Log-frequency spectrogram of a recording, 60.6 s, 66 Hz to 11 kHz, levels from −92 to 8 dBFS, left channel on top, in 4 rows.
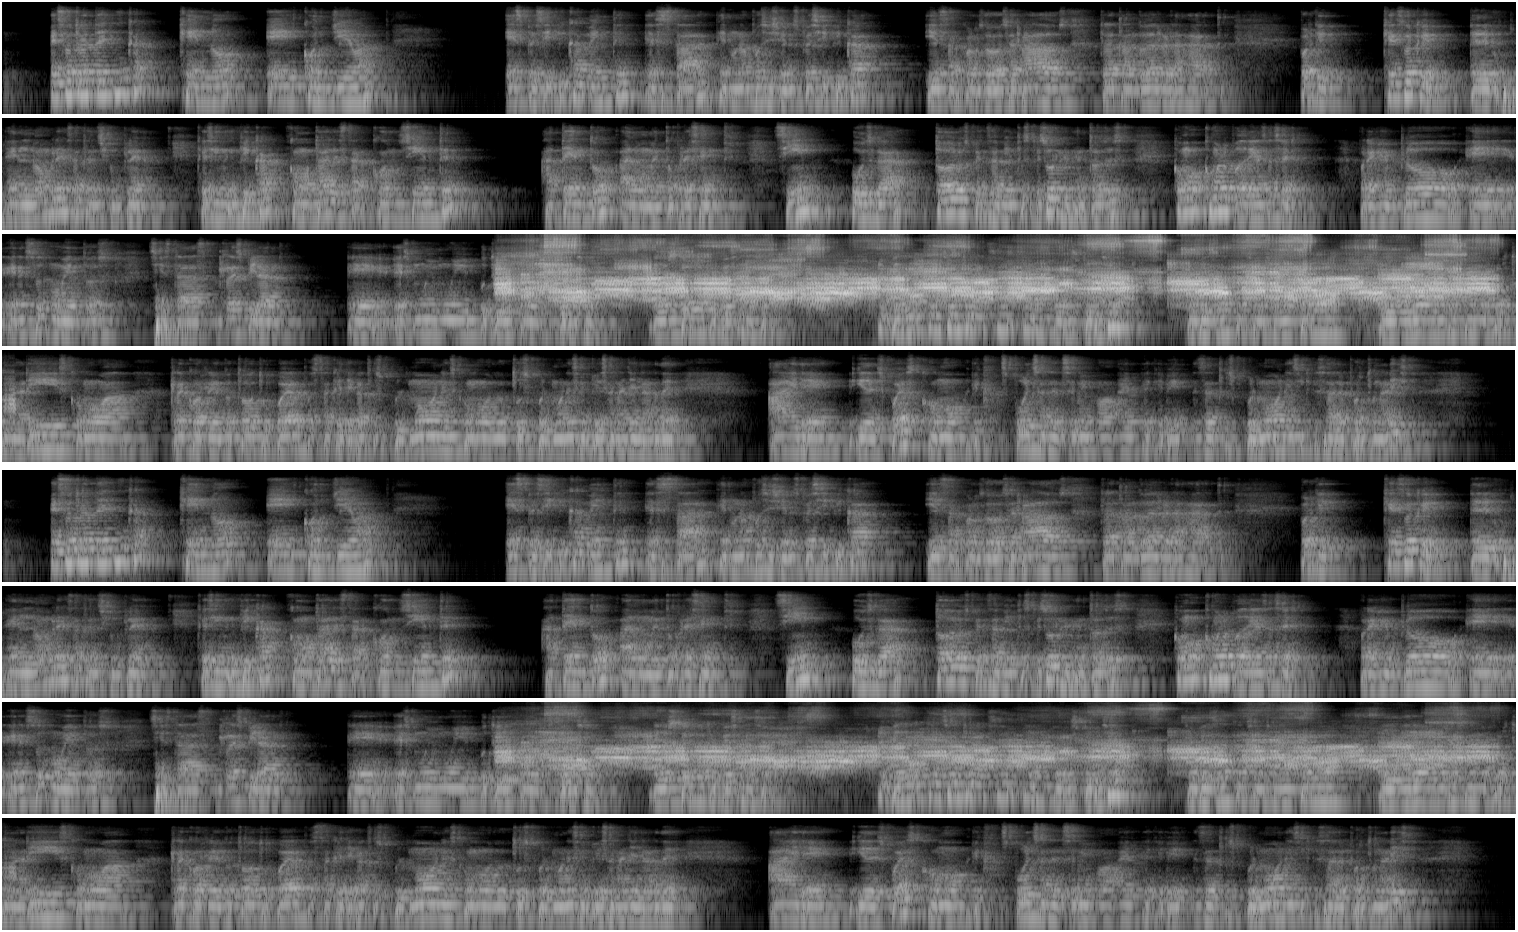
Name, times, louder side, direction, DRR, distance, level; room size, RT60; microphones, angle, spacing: voice 1, 0.5-1.4 1.8-2.3 2.6-4.2 5.0-8.7 9.2-12.1 12.3-13.2 13.8-14.3 14.7-19.7 20.5-23.3 23.6-24.1 24.5-28.1 28.5-33.1 33.7-38.0 39.0-52.7 53.1-60.0, left 1 dB, 20° left, -3 dB, 5.6 m, -33 dB
alien vocal matrix, 35.2-45.6, left 8 dB, 70° left, 0.4 m, -19 dB
13.5 x 8.9 x 4.3 m, 0.79 s
head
